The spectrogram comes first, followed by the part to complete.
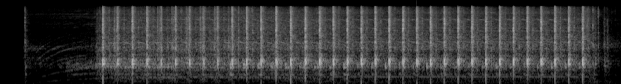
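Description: Nerf Stryfe flywheel motors spinning up with a rising whine. About a second in, the AutoStryfe's 130-motor gearbox pusher starts cycling with a rapid, even clacking about nine times a second over the motor hum, then stops near the end.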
